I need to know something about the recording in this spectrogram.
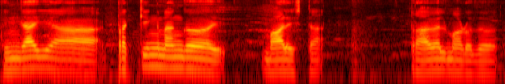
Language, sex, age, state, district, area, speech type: Kannada, male, 18-30, Karnataka, Dharwad, rural, spontaneous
